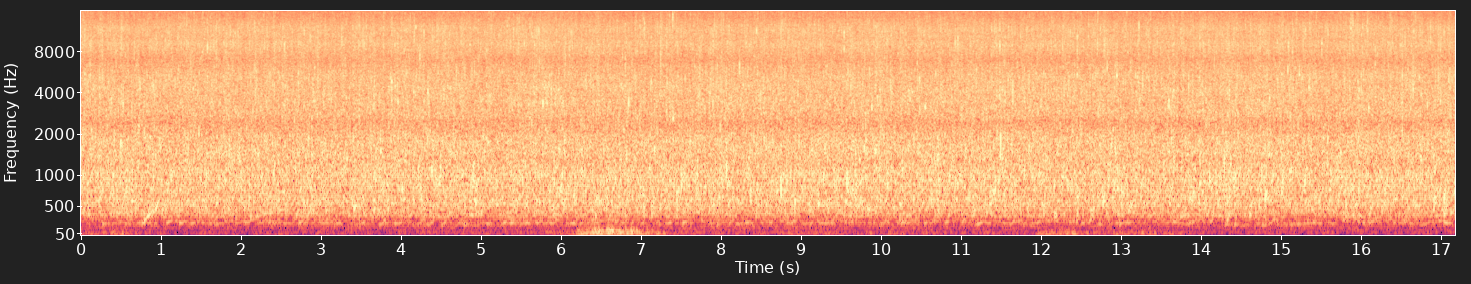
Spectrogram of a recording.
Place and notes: The River Went, ladies and gents.
Recorded w/ ZOOM H1, hi-pass filter used in Audacity to reduce wind noise.
18 August 2014, 14:07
